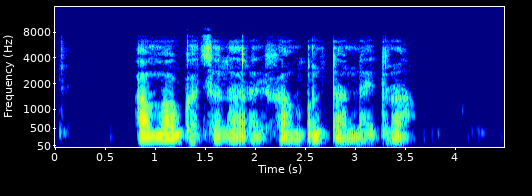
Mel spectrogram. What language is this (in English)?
Wuzlam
